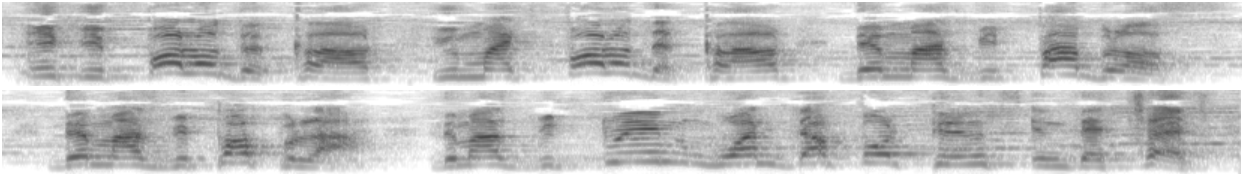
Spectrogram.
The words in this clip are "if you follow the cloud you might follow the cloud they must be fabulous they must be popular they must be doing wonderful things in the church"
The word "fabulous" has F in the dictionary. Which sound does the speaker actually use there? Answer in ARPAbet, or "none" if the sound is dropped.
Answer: P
